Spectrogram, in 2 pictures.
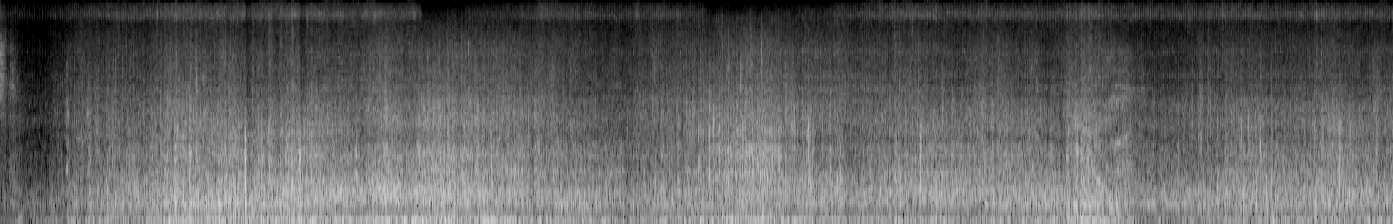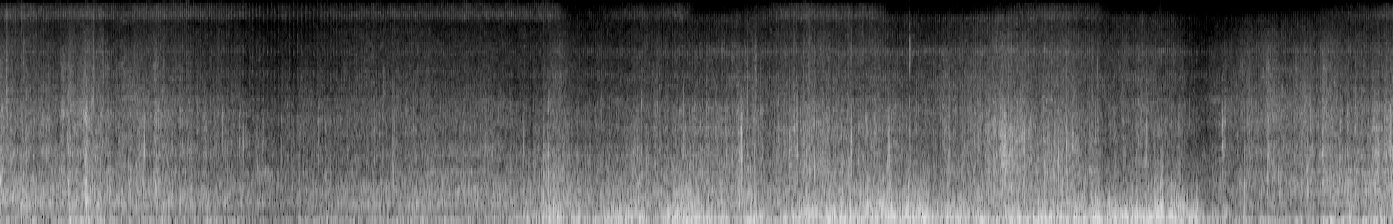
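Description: Mountain bike being ridden along a rough dirt forest trail: tyre roar and bike rattle over the ground, with wind rumbling on the camera microphone that grows heavier from about two-thirds of the way through.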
